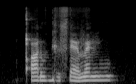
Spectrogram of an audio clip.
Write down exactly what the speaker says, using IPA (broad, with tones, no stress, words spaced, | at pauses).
qʼɒ˦ɾu˦ɡʲo˨˩˦sɾæ˨˩˦ væ˦ŋu˦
